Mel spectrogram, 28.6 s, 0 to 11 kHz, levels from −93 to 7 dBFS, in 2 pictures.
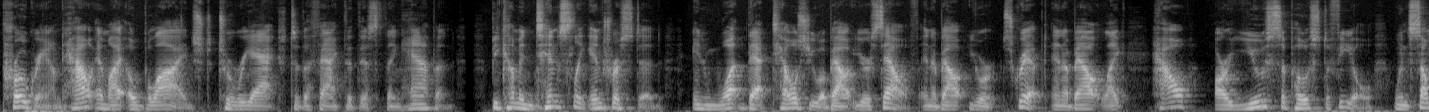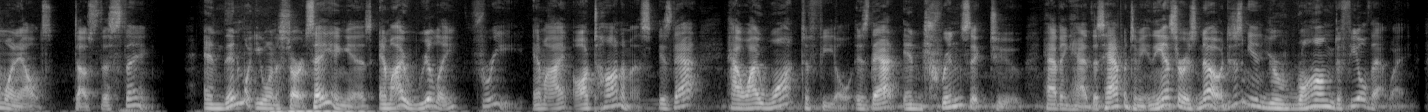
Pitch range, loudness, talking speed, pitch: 110-155 Hz, -25 LUFS, 190 wpm, 130 Hz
